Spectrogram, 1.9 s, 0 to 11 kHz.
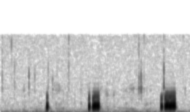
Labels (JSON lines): {"label": "biophony, knock croak", "recorder": "SoundTrap 300"}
